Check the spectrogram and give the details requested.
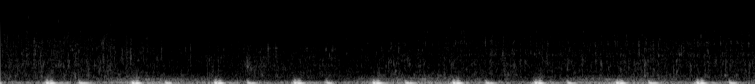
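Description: Regular low double thumps at about 74 a minute, with soft breathing and gurgling gut noise; a normal heartbeat.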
